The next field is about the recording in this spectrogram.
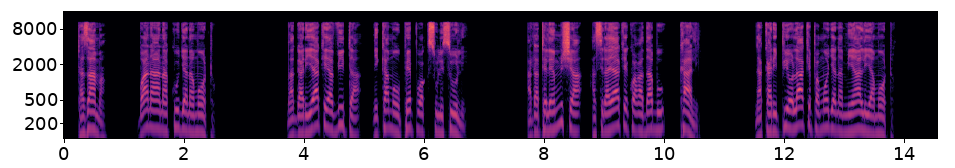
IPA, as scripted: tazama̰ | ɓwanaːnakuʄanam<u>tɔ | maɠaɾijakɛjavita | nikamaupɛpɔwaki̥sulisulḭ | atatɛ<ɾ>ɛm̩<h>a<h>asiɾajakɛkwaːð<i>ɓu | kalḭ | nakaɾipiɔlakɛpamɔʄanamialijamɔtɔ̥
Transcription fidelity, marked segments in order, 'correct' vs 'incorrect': incorrect: ɔ, incorrect: l, incorrect: ʃ, correct, incorrect: a

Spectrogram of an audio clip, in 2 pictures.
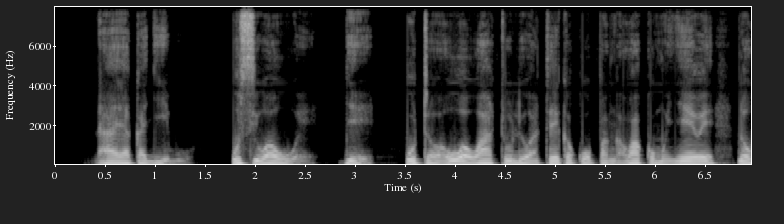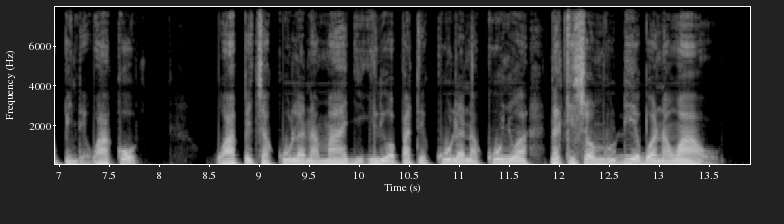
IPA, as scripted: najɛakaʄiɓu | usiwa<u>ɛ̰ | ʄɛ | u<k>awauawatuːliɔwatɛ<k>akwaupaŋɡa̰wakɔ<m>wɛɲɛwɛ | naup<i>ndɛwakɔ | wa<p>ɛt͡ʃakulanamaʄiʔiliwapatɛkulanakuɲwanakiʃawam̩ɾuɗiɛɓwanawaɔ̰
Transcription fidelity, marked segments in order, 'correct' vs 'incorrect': correct, incorrect: t, correct, correct, correct, correct

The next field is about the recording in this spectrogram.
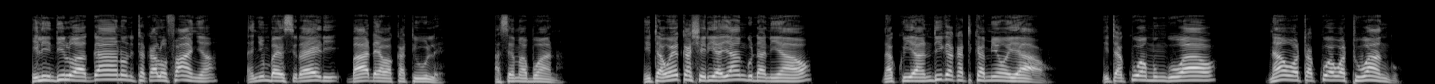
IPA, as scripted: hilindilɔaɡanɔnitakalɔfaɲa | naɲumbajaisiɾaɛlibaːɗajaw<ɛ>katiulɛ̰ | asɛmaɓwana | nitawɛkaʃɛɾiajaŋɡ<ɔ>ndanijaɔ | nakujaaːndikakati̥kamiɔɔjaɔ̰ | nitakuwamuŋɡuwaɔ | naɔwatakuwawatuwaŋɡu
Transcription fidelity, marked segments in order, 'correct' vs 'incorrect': incorrect: a, incorrect: u

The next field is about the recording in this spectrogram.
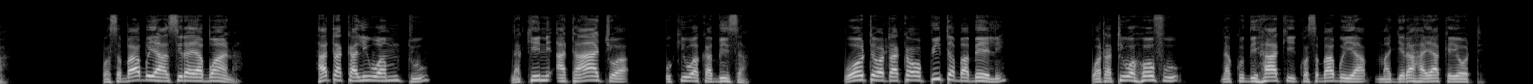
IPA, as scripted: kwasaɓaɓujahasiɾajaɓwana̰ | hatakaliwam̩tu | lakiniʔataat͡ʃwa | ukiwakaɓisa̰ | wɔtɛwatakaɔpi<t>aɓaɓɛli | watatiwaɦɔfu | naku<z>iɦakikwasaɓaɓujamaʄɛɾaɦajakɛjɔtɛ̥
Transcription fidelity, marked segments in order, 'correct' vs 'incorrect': correct, incorrect: ð

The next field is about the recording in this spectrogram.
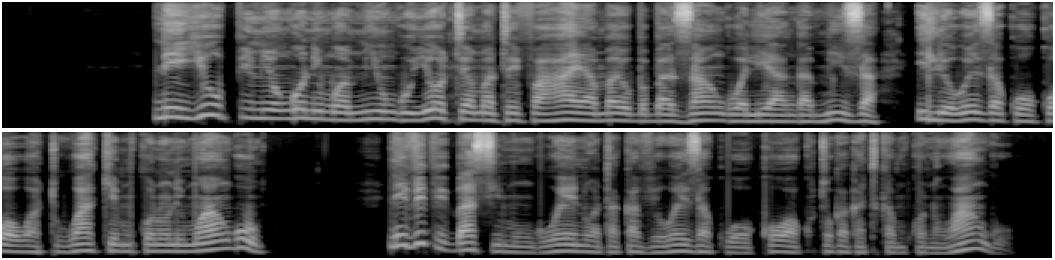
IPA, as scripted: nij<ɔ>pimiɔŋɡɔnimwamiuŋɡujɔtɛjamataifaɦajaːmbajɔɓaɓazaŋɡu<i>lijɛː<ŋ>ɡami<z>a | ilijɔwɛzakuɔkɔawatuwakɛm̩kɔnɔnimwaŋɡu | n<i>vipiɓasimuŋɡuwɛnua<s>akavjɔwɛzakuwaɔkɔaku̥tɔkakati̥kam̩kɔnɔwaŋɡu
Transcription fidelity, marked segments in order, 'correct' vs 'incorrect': incorrect: u, incorrect: a, correct, correct, correct, incorrect: t

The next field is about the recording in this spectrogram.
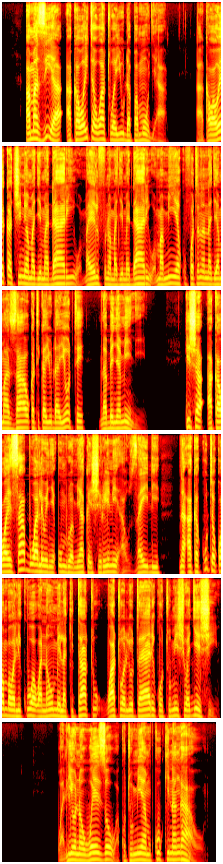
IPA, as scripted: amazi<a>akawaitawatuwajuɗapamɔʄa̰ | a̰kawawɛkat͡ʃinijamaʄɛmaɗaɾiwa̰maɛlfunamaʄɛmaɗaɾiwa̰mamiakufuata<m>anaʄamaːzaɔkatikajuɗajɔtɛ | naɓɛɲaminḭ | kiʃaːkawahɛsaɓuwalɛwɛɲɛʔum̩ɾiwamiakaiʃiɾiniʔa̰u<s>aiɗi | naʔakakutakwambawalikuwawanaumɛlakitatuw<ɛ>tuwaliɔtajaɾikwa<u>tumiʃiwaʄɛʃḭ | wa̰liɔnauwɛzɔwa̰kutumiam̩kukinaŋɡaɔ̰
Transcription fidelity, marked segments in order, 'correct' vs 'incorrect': correct, incorrect: n, incorrect: z, incorrect: a, correct

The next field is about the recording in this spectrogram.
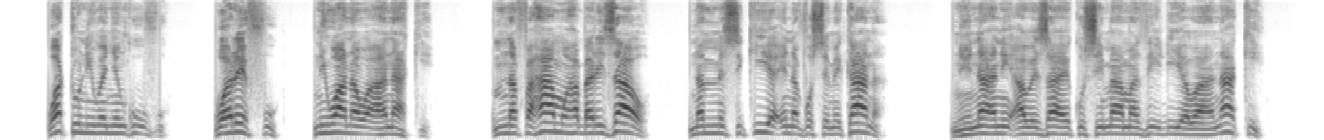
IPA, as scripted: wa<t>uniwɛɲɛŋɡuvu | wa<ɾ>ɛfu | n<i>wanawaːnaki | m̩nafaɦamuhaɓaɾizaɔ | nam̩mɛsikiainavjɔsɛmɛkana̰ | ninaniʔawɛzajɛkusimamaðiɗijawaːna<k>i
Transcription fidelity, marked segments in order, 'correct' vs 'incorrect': correct, correct, correct, correct

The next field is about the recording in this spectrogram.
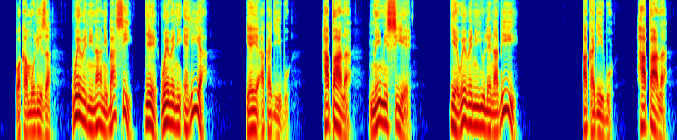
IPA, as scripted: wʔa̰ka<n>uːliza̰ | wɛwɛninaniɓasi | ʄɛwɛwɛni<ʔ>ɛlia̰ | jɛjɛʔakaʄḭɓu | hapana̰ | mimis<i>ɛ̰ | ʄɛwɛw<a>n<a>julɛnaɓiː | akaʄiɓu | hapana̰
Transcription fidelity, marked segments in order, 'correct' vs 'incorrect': incorrect: m, correct, correct, incorrect: ɛ, incorrect: i

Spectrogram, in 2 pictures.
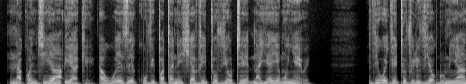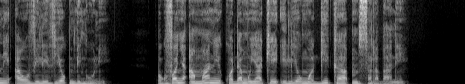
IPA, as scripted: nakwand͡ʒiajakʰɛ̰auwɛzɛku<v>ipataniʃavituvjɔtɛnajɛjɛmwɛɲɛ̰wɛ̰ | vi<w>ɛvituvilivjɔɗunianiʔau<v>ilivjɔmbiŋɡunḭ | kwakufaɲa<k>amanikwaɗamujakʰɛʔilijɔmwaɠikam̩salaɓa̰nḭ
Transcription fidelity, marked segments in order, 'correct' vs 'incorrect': correct, correct, correct, incorrect: ʔ

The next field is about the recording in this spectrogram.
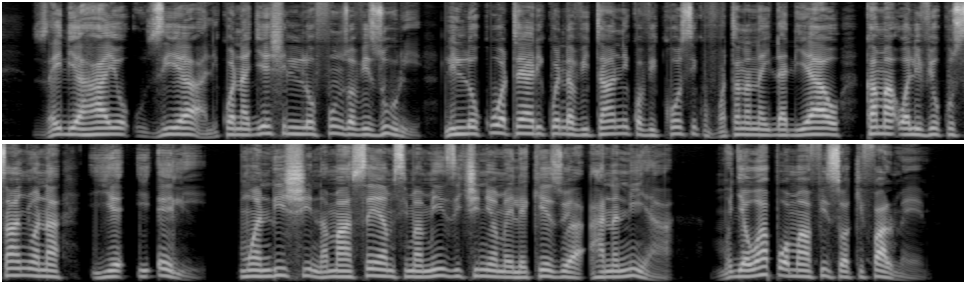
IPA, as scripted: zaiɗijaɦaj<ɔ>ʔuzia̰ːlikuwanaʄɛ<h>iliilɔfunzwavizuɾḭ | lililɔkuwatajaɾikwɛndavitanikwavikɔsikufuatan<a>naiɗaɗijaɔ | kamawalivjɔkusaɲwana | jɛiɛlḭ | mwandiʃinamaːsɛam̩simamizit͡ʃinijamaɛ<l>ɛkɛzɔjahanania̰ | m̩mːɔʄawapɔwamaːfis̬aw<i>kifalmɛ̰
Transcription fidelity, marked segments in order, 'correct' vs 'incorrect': correct, incorrect: ʃ, correct, correct, incorrect: a

